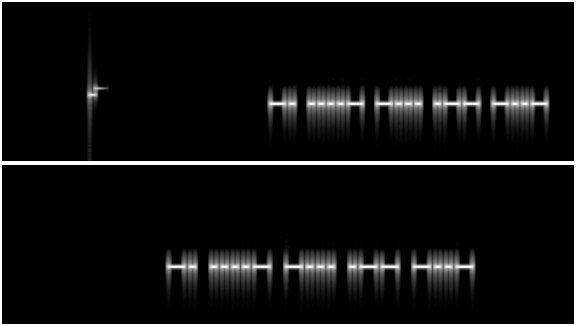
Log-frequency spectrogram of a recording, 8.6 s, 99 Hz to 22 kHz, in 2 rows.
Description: Morse code, heard as a keyed tone, about 31 wpm, 700 Hz. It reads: N4BWX N4BWX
